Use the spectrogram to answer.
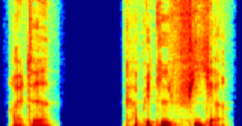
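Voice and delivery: ordinary delivery

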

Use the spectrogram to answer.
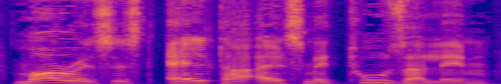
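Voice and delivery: loud, high teasing announcement; pointedly loud. A narrator's reading. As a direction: say it loud enough for the old man to hear. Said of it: "sagte er so laut, dass auch der Alte ihn hörte".

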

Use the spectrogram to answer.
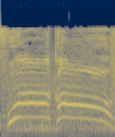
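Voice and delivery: long, high, loud battle shout; thundered command. Acted. Baron orders his pumps to fire, thundering shout. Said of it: "tuonò il barone".

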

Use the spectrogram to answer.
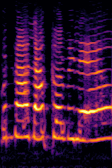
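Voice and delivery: high, loud fangirl squeal; overwhelmed, high-pitched gushing. Real, not acted. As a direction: squeal at something unbearably cute. Gushes at cute message.

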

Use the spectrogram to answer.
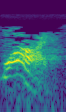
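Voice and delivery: a pained, exasperated "Why?". Shown as a demonstration. Pastor reading Jesus's question to the crowd, exasperated. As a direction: ask it like you have run out of patience. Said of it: "see if you can see the exasperation there".

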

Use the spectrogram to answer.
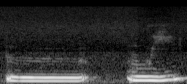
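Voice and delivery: hesitant, doubtful yes; not very convinced. A narrator's reading. Jean-Claude doubting Billy's plan, unconvinced. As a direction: agree without believing it. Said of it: "pas très convaincu".

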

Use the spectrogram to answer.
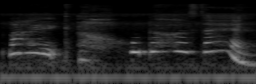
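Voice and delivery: high, unvoiced whisper of disbelief; incredulous whisper. Real, not acted. Reviewer whispering in disbelief at the wig cap color. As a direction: hush it, can't believe it.

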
